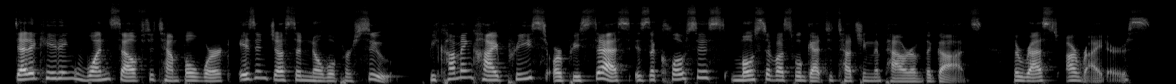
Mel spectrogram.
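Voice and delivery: ordinary delivery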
